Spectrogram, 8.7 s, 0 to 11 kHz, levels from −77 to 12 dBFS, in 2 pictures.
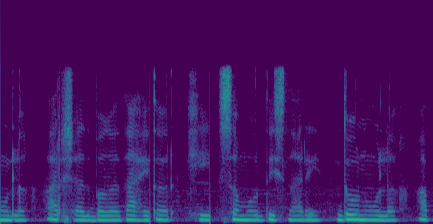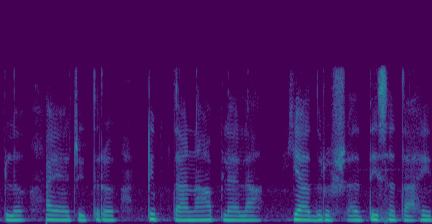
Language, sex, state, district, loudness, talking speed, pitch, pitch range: Marathi, female, Maharashtra, Nagpur, -30 LUFS, 125 wpm, 220 Hz, 215-230 Hz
